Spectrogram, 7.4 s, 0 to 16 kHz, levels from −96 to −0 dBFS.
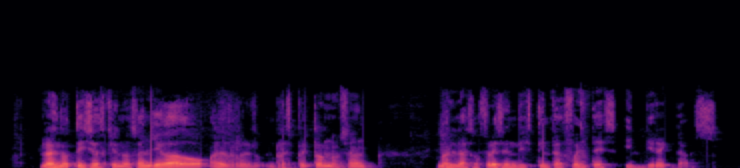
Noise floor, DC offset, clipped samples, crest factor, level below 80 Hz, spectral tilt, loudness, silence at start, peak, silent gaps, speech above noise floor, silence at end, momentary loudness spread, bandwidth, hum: -74 dBFS; under 0.1%; under 0.1%; 22 dB; -66 dBFS; -6.5 dB/octave; -37 LUFS; 0.4 s; -16 dBFS; none; 37 dB; 0.25 s; 16 LU; 8 kHz; none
